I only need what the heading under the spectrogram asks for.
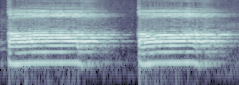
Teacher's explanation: زبان کی جو جڑ ہے وہ اوپر کے تالو سے ٹکرائے گی اور موٹا کر کے اس کو پڑھیں گے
